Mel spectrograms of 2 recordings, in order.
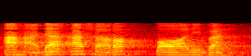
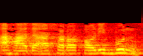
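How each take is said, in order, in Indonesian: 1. Kata terakhir diakhiri dengan -an. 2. Kata terakhir diakhiri dengan -un. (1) "Wajib dibaca dengan fathah"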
